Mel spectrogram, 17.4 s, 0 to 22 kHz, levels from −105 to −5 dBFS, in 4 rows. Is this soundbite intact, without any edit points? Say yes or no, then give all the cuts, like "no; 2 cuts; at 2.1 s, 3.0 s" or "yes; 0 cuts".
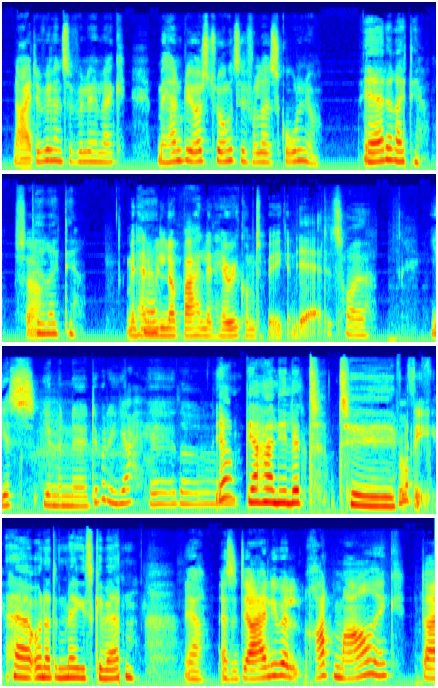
no; 2 cuts; at 12.6 s, 14.8 s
